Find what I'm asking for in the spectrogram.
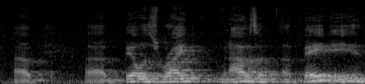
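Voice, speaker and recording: A man with a Midwestern US accent speaks at a moderate pace, with audible room echo and noticeable background noise. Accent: US Midwest. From Ohio. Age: 60s. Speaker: oil and gas industry advocate. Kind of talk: conference talk. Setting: conference hall with audience. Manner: hesitant with frequent uh fillers.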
